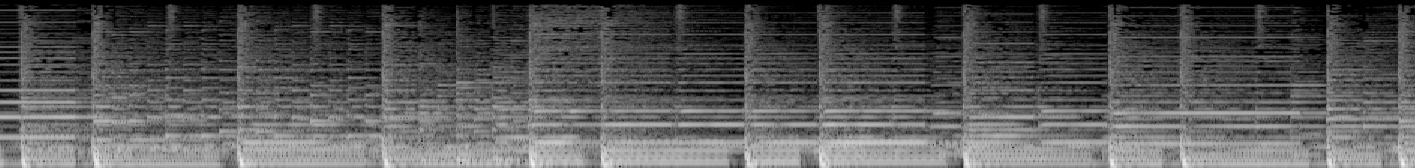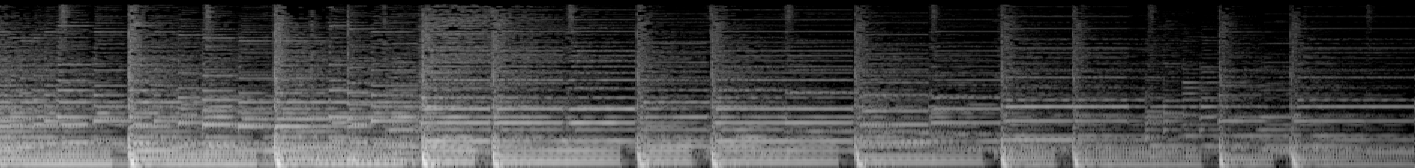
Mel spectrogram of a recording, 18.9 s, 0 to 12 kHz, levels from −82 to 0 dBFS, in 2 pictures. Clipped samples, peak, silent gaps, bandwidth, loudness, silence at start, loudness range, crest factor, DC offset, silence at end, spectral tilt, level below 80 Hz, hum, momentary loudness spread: under 0.1%; 0 dBFS; none; 11.5 kHz; -22 LUFS; 0 s; 10 LU; 20 dB; under 0.1%; 0 s; -6 dB/octave; -28 dBFS; none; 15 LU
